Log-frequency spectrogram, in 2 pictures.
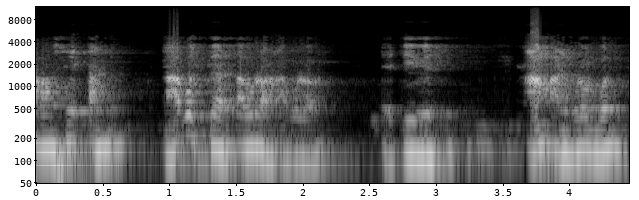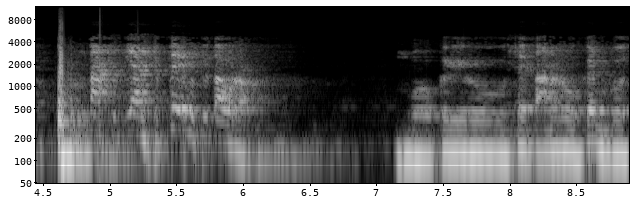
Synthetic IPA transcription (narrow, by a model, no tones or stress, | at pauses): ɾɔset̪an | nakusɡ̪̥ast̪auɾɔna̰kulɔ̰ | d͡ʒ̥ad̪̥iwɪsamankulombɔnt̪asət̪iand̥̪ə̤b̪ekut̪ut̪auɾɔ | mbokiɾuset̪aɾruɡɛnmbo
